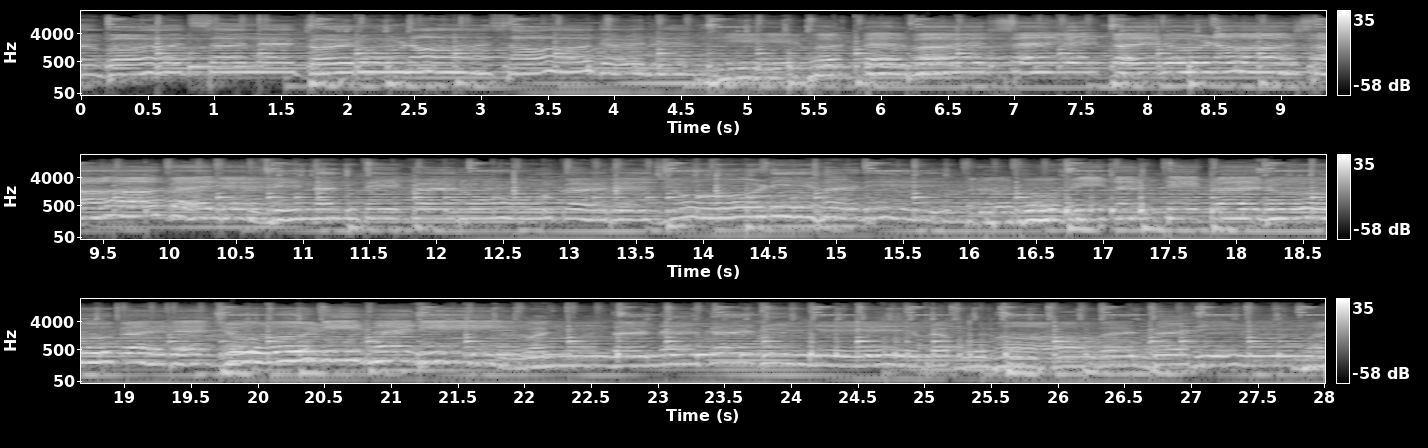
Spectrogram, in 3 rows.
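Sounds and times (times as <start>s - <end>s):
harmonium drone: 0.0s - 28.0s
person singing: 0.0s - 28.0s
sitar melody: 0.0s - 28.0s.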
